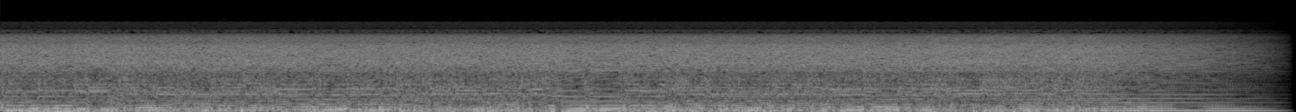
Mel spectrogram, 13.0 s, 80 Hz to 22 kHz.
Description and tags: a nu rock sounding riff, openly strummed recorded with audacity, a jackson dinky tuned in drop C, and a Line 6 Pod UX1.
